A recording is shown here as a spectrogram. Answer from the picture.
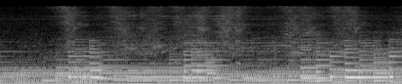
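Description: Piano music, with notes and chords ringing out and changing every second or so.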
